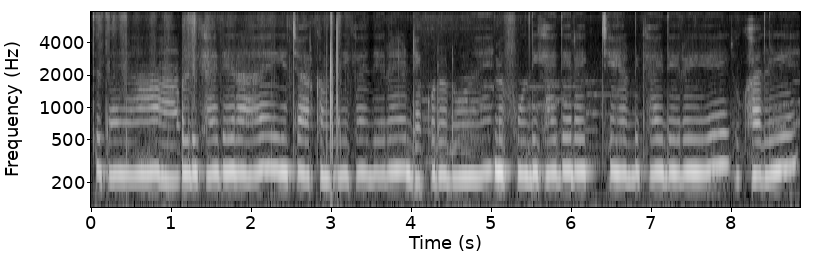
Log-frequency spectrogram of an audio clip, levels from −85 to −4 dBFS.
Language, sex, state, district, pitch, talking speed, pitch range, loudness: Hindi, female, Jharkhand, Sahebganj, 250 Hz, 215 wpm, 240-255 Hz, -28 LUFS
